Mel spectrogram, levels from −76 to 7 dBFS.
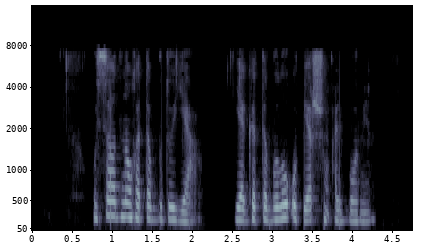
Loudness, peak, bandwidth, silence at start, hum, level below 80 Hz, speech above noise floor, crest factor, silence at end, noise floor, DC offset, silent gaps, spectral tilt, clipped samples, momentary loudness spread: -29 LUFS; -12 dBFS; 8.2 kHz; 0.4 s; none; -66 dBFS; 22 dB; 18 dB; 0.45 s; -50 dBFS; under 0.1%; 2.26-2.30 s; -3.5 dB/octave; under 0.1%; 20 LU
